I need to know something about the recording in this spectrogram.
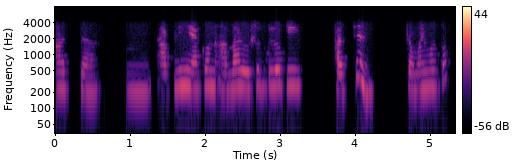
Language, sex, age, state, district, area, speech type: Bengali, female, 18-30, West Bengal, North 24 Parganas, rural, conversation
